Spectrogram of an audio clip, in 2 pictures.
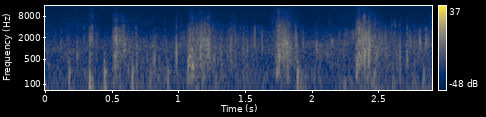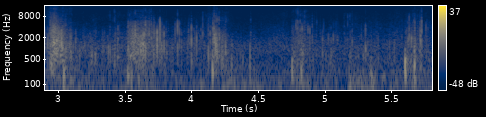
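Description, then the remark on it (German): Footsteps walking outdoors around a fence by the so-called Silbersee at a steady, even pace, each step a crisp, gritty crunch, about ten or eleven in a row, with no voices. “Ich bin jetzt hier noch ein paar hundert Meter gelaufen um den Zaun rum, um den sogenannten Silbersee, den man kaum noch sieht.”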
